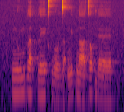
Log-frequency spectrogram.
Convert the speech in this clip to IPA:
nuː˦˥mpla˥˩t̚pleː˦˥ kʰwoː˨˩da˨˩ʔŋe˦˥k̚ naː˨˩tɔ˥˩ʔ jɛː˨˩

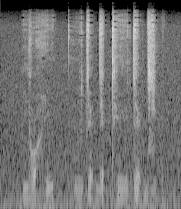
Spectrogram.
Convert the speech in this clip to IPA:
jɔ̰˦˨hĩ˦˨ | pʰu˦tɛ˦ʔ dɛ˦ʔtʰe˦ɪ̯ tɛ˦ʔd͡ʑɪ˦ʔ

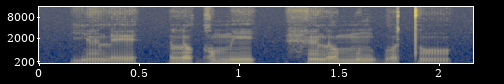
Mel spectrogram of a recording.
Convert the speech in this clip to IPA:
jɛ̃˨le˨˦ | lo˦ɡɔ˦mĩ˦ | hɛ̃˧lo˦ mũ˦ɡ͡bo˦˨ tɔ̃˨

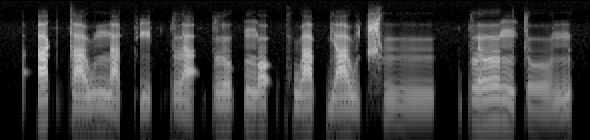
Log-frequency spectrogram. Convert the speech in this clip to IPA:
ʔa˦˥k̚ ta˦˥w na˨˩t̚ʔi˨˩t̚ pla˨˩ʔplo˦˥k̚ŋɔ˦˥ʔ kʰwa˥˩p̚ja˥˩wt͡ɕʰɯː˧ | plɤː˥˩ŋto˩˦n

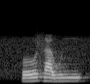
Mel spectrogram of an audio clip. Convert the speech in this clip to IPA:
ozawɨ

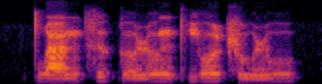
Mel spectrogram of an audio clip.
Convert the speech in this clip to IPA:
t̪wa˨˦nt͡sɹ̩˥˨kɤ˨˩ɻɤ˥˨ŋ t̪ʰjo˦ʊ̯ʈ͡ʂu˨˩ɻu˦

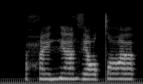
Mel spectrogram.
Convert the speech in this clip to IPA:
ħẽ˨nʲã˦ ze˨ tˤɐ˦

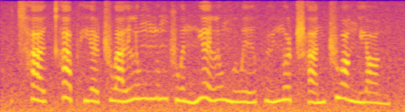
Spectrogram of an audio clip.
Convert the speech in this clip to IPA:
t͡sʰa˨˩ɪ̯ kʰä˥˨pʰjɛ˨˦ ʈ͡ʂwa˨˦ɪ̯lʊ˦ŋn̪ʊ˦ŋ ʂwə˨˩nn̪jɛ˥˨ lʊ˥˨ŋ lwe˨˦ɪ̯py˨˦n̪ɤ˦ʈ͡ʂʰa˨˦n ʈ͡ʂwɑ˥˨ŋljɑ˨˩ŋ

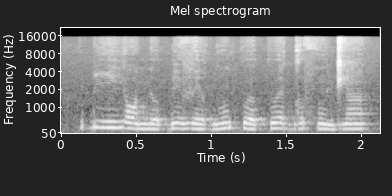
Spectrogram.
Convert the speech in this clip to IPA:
ɓiː˦jɔ˨ nʊ˨ɓɪ˦ve˨ ɡʷũ˦kʷa˨kʷɛ˦˨ ɡʊ˦fũ˨d͡ʒã˦

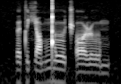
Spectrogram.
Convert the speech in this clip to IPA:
ətəçɑm ŋ͡ǃʊː t͡ʃʼɔːɭʊm

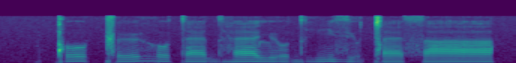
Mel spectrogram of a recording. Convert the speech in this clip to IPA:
ǃo ǁøɦotæ dʱælʲo dʱizʲoǀæ saː

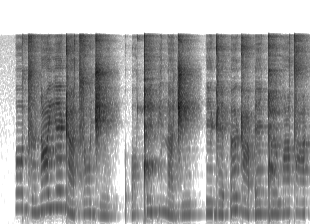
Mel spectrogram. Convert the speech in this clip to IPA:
ɔ˦ d͡zə˨nɑ˧jɛ˧ ɖa˨d͡zɔ˧d͡ʒe˨ | ʔɔ˨ǃe˦pʲə˦ na˨d͡ʒe˧ | e˨ɖɛ˨ ʔœ˦ɖɑ˨ ʔɛ˧ŋ͡ǃœ˧wɔ˦tˤɛ˦

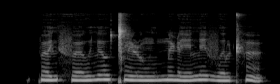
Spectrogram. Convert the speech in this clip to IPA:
pœlʲ fœu̯lʲɔu̯ǀẽ ɭũlmẽ ɳele vəlʈʰœ̃

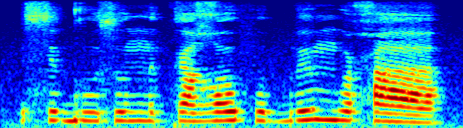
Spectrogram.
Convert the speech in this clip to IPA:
søɡusu nəkaʁofo bømu ħa

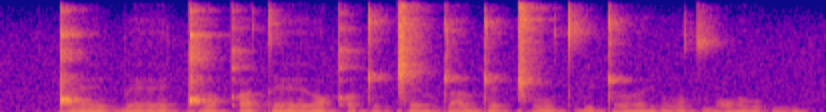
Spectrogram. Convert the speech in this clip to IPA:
ǃɛːe̯bɛː ǃɯqʼɯ tɛːo̯qʼʌʈeǁɛo̯ ʈao̯ʈɛ ǁoːtɠiʈʌːe̯ɽoːt ðˤoːʔi

